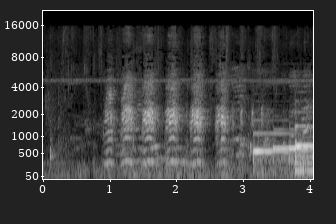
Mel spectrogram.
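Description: A bird calling about six times in quick succession, each call short and arched in pitch. Background music with held notes starts about three seconds in.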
